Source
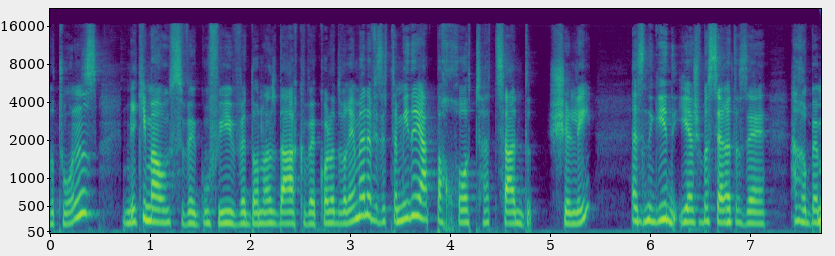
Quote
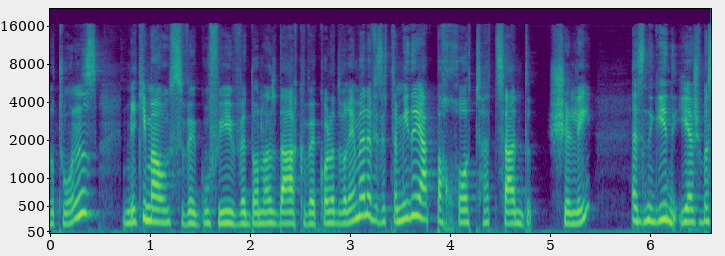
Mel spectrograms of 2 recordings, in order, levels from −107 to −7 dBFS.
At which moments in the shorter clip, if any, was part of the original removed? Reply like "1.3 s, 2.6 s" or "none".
none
